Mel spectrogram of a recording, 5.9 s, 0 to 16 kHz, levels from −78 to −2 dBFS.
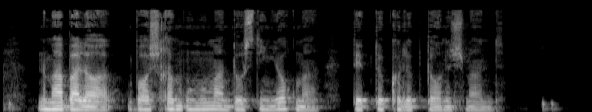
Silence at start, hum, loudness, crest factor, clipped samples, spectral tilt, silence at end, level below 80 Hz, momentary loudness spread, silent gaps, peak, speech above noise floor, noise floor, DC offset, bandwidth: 0.1 s; none; -23 LUFS; 20 dB; under 0.1%; -6 dB/octave; 0.45 s; -42 dBFS; 12 LU; none; -2 dBFS; 25 dB; -47 dBFS; under 0.1%; 11.5 kHz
